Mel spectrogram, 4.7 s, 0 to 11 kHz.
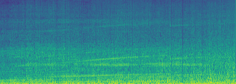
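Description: Yamaha Tracer 900 GT motorcycle's three-cylinder engine pulling under load, its note rising steadily as the bike accelerates through an overtake. Heavy low wind rumble is on the helmet microphone.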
